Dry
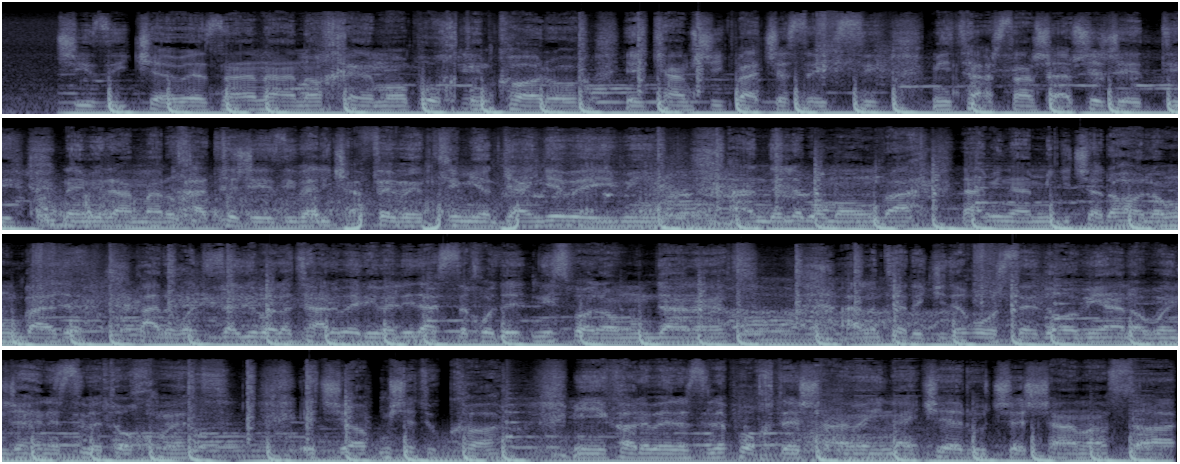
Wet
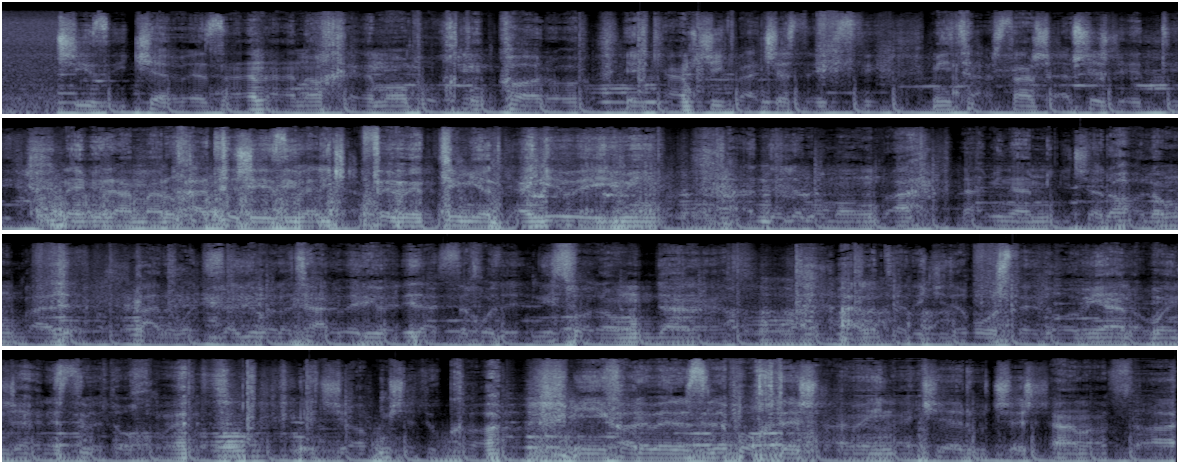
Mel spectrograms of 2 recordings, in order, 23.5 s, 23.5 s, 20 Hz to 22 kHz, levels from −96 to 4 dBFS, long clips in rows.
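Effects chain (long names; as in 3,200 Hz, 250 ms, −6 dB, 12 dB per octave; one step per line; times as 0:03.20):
compressor whose output falls as the input rises −37 dBFS, ratio −0.5
high-shelf EQ 2,200 Hz +11.5 dB
on a send: bucket-brigade delay 66 ms, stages 2,048, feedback 37%, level −18 dB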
